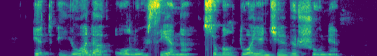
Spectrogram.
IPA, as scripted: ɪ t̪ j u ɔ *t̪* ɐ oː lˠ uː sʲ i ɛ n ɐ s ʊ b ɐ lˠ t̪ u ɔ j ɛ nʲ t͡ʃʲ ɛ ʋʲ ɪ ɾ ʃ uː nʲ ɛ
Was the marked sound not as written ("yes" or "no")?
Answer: yes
